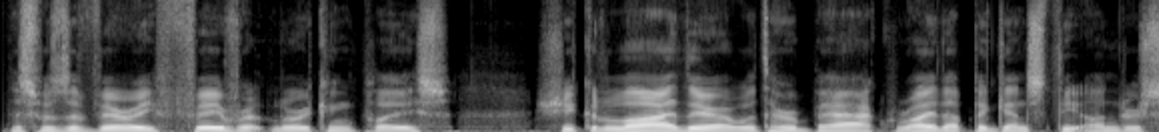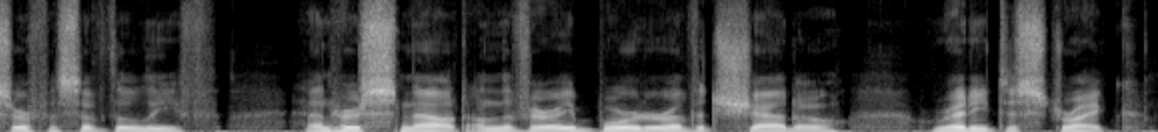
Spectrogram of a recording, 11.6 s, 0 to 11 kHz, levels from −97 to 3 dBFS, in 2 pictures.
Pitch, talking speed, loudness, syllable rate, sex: 125 Hz, 185 wpm, -18 LUFS, 5.1 syllables/s, male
